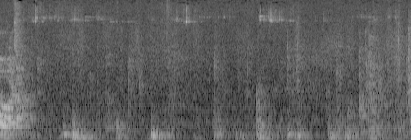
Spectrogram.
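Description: Footsteps on a wooden stage floor: several people walking off in an uneven run of thuds, about two a second.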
